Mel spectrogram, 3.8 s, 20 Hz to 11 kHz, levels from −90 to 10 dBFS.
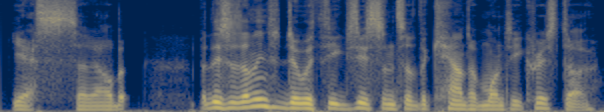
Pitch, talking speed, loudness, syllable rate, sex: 125 Hz, 285 wpm, -18 LUFS, 7.8 syllables/s, male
